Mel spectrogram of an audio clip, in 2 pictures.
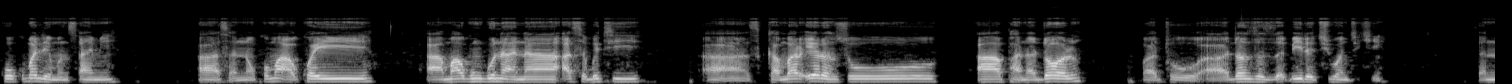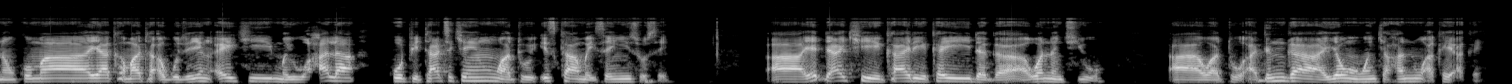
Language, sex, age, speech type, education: Hausa, male, 30-45, spontaneous, tertiary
